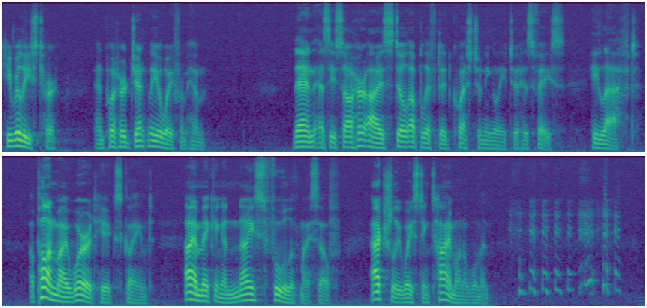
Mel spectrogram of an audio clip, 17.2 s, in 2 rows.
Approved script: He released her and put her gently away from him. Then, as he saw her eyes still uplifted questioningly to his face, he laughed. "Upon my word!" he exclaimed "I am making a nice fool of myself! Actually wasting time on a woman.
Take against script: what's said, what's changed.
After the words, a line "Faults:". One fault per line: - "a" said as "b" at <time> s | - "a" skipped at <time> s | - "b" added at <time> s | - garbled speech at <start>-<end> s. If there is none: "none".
He released her and put her gently away from him. Then, as he saw her eyes still uplifted questioningly to his face, he laughed. "Upon my word!" he exclaimed "I am making a nice fool of myself! Actually wasting time on a woman.
Faults:
none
